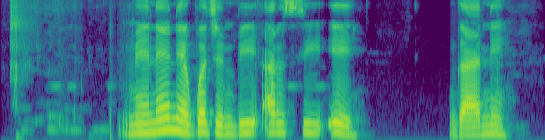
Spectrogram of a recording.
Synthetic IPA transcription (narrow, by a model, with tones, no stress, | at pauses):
me˨ne˦ne˨ɡʷa˦d͡ʒi˨mbi˦ʔa̰˦ɾsi˦ʔe˦˨ | ɡa˨ne˦˨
